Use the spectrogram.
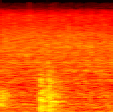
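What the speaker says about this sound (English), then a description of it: "Be careful when you're putting your pork chops in the oil. Because this oil is hot." Pork chops hit hot oil in a pan, a steady broadband sizzle and hiss throughout with a short burst of crackle as the meat goes in.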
